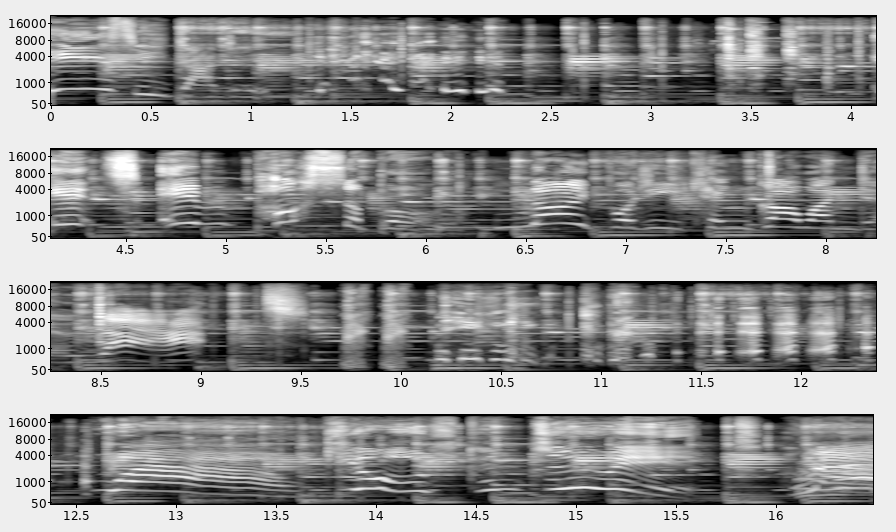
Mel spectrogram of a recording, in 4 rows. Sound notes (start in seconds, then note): 1.1 giggles; 9.4 snorts and giggles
